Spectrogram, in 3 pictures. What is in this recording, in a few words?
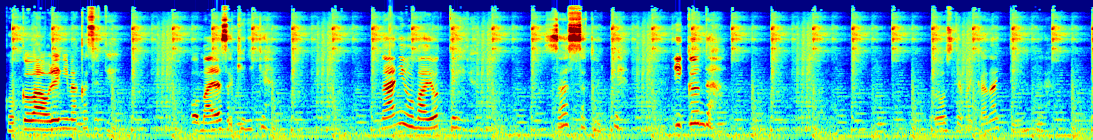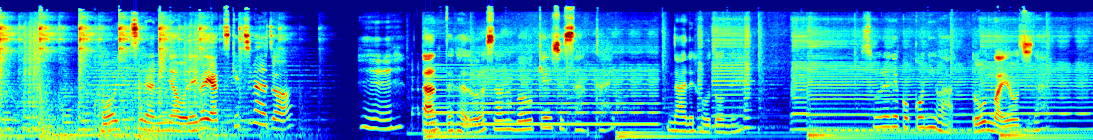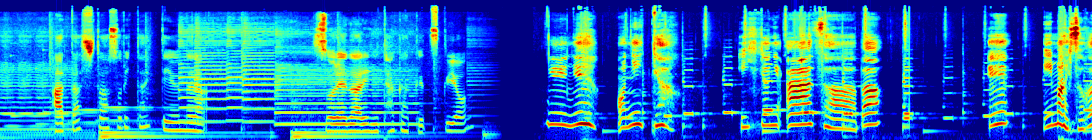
animation voice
